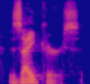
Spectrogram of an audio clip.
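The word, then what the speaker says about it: xikers: It just was it was um and Harmony says, "Oh, it's pronounced Zikers."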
